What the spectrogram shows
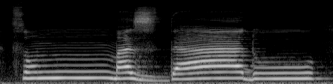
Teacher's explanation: دونوں دال لمبے کیے جائیں گے، دونوں کے ساتھ زبر کے ساتھ الف حرف مدہ ہے، پیش کے ساتھ واو ساکن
